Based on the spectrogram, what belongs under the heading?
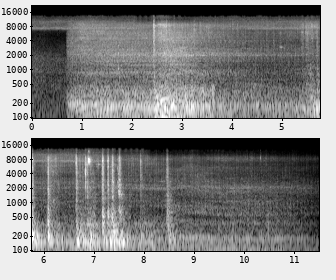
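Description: Car engine running steadily. It comes in suddenly about a second in, has several sharp clicks and knocks in the middle, and fades away at the end.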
